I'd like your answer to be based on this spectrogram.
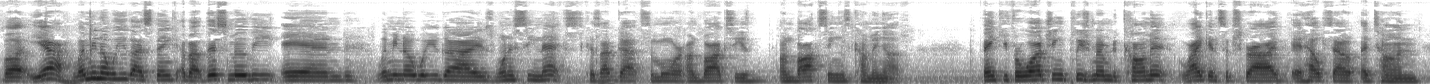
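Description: In a small bedroom, a young man in his twenties unboxes a movie for his collector vlog, talking into a close webcam mic in a loose, filler-heavy, easygoing ramble. Allergies have him congested. His voice sits on the high side, slightly mellow, at normal speed.

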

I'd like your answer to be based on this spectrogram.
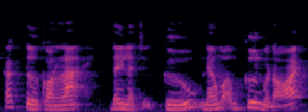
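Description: A man's voice: fairly high pitch, fast, slightly rough. Patient man teaching Japanese vocabulary. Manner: patient, explanatory, frequent check-in questions. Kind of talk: explaining exam answers.

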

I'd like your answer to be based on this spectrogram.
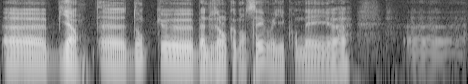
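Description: A man giving an unscripted welcome talk as director of a research lab, halting, with many fillers and restarts. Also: mid-range voice, fairly even intonation, darkish tone, no room sound. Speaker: lab director opening a training session.

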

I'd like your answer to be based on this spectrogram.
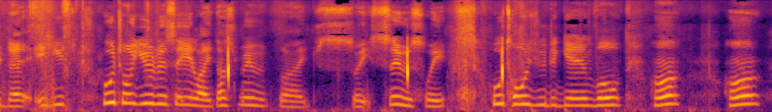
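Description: A woman's voice: on the high side, darkish tone, a little hiss or hum. A woman hosting her own channel, ranting angrily in repetitive slang and swearing a lot. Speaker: channel host. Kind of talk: angry ranting vlog.

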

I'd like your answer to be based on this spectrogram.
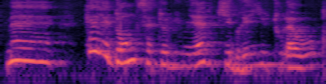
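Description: A curious little water droplet from a storybook exclaims with wonder, as a woman puts her on. The tone is mellow and soft-edged. The recording has a roomy echo. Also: medium pitch, a little slow, natural voice.

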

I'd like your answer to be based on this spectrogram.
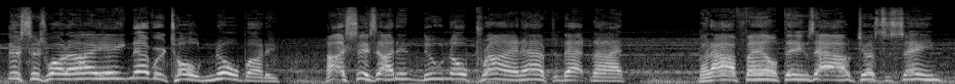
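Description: Haunted ancient man in a storybook reading, high and slow, rustic drawl. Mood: urgent, ominous. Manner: rustic old-timer dialect, drawling and insistent. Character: terrified ancient male townsman, rambling and haunted. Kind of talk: audiobook character voice. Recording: music underneath. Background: music.

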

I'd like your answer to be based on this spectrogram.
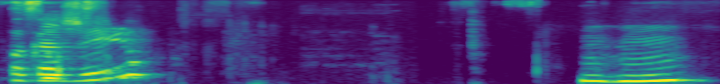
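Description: Indoors on a video call, a woman teaches children drawing in an online lesson, encouraging them warmly and full of praise. Her medium-pitched voice, with little pitch movement and drawn-out words, comes through a video call microphone, with a crowd audible in the background.

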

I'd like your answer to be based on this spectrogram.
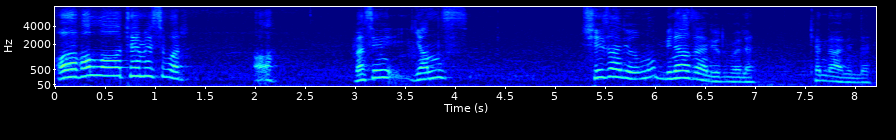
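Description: A young man chatters through his game session with a high, bouncing voice. He scolds and teases the things on screen and jumps into sudden shouts. Faint hiss sits under the recording. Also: fast. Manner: excitable, talks to game objects, mock threats and shouts. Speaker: gaming video host. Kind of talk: casual let's-play commentary.

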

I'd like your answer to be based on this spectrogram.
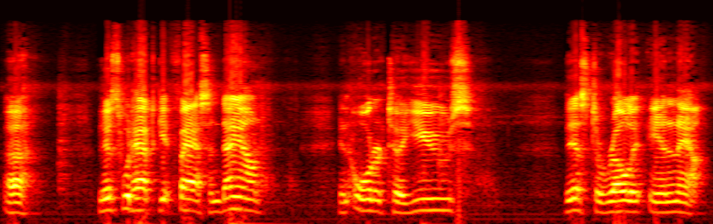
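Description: Speaking a little high with fairly even intonation, an older man demonstrates his tools casually in his home workshop, taking a measured pace with long pauses. The homesteader host sounds pushed and bright, rambling plainly with many fillers, recorded by a phone camera near the workbench.

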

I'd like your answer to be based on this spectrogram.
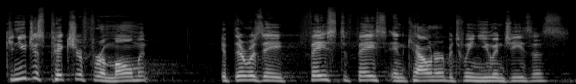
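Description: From a large church stage, a thirty-something pastor preaches with emphasis into a headset mic, his high-pitched voice sharp in tone and moderately paced. The big hall gives the audio a long reverb.

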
